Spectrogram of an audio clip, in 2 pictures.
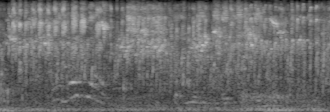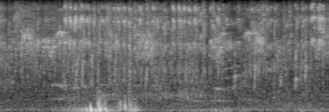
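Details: Captive budgerigars in a colony aviary twitter in a dense high chorus of chirps and squeaks, broken by a soft low thump midway.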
